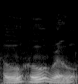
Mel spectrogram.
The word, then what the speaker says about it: Uhuru: And Uhuru is it's pronounced Uhuru, and it's a Swahili term for freedom. Okay, Uhuru.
